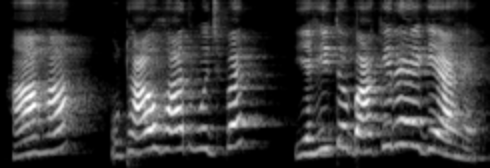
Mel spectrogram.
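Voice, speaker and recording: A woman's voice: sits high, animated, unhurried, reverberant, exaggerated voice. Divya, a woman playing a furious young wife. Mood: angry. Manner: shouting, accusing. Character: angry young wife, sharp-tongued and accusing.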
